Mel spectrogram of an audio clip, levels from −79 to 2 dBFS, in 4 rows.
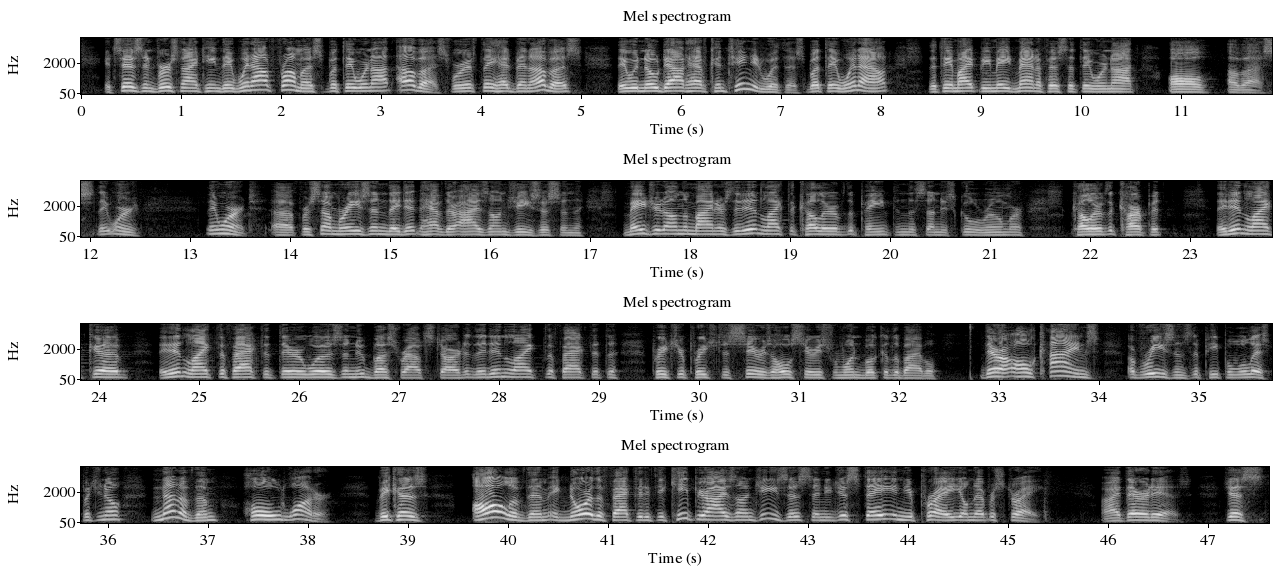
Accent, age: American, 50-69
